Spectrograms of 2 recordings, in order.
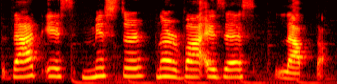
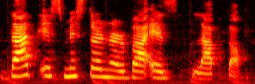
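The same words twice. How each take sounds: First: The possessive ending on the name is sounded. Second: The possessive ending on the name is dropped. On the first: The speaker calls it right. "we have to sound out that apostrophe S. Therefore, we say it as" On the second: The speaker calls it wrong. "We just don't say, ... It doesn't sound possessive"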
